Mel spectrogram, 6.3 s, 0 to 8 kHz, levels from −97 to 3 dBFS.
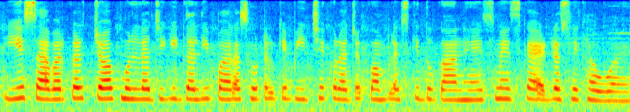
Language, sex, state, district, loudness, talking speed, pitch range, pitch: Hindi, female, Uttar Pradesh, Lalitpur, -17 LUFS, 190 wpm, 235-255 Hz, 245 Hz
